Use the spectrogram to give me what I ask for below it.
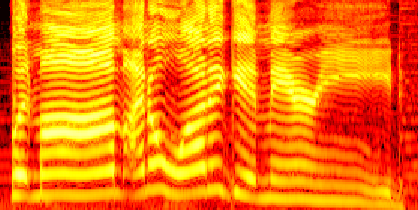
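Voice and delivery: put-on high whining teen voice; whiny son. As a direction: protest like a sulky boy. Son protests to mother.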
